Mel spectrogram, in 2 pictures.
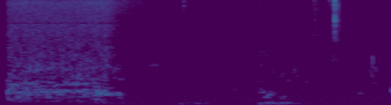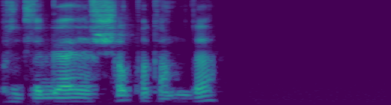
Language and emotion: Russian, neutral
